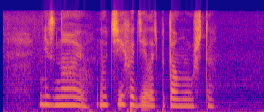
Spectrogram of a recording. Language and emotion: Russian, sad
